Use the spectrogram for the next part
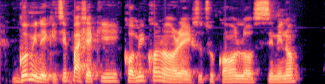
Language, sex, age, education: Yoruba, male, 46-60, tertiary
